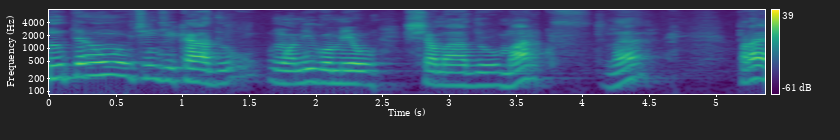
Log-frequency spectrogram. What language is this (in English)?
Portuguese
